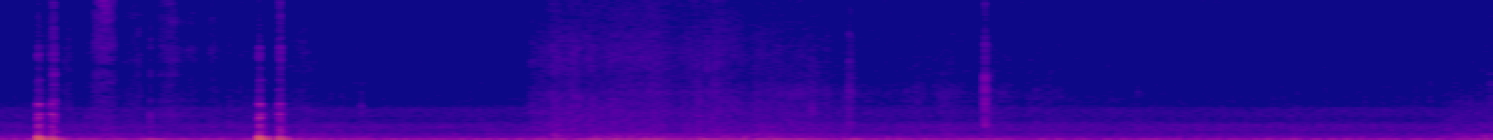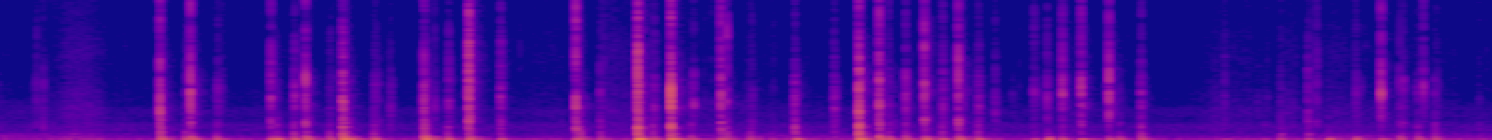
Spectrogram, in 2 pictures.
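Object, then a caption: Laptop keyboard with plastic keys under a silicone cover. Long acrylic nail tips type on a MacBook Pro keyboard whose plastic keys sit under a thin pink patterned silicone cover in an aluminium body. A few scattered clicks and a soft, hissy stretch give way, from about eight seconds, to a denser run of quick, dull, low-heavy taps with brief bright edges.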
